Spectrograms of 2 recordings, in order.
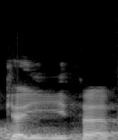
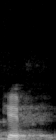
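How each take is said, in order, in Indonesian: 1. Vokal terakhir diucapkan penuh setelah f. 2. Vokal terakhir dihilangkan, berakhir pada f. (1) "Jadi benar-benar harus lurus"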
